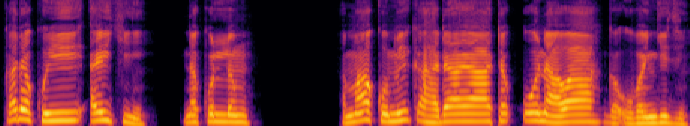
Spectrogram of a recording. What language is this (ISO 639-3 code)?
hau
